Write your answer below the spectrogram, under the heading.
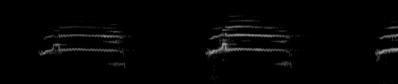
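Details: Okarito kiwi calling with shrill, upslurred whistled notes, each about a second long and rich in overtones, spaced roughly every one and a half seconds against a silent background.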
